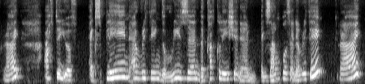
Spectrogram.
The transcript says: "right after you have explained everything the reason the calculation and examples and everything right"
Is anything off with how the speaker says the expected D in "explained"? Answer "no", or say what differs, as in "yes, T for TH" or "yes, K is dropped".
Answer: no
